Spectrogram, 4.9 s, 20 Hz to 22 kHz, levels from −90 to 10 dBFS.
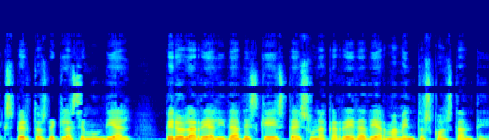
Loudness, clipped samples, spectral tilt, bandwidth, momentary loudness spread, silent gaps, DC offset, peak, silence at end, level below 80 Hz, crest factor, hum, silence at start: -24 LUFS; under 0.1%; -5.5 dB/octave; 15 kHz; 8 LU; none; under 0.1%; -8 dBFS; 0 s; -52 dBFS; 18 dB; none; 0.05 s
